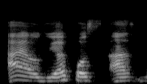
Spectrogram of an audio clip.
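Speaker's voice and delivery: ordinary talk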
